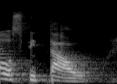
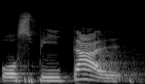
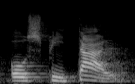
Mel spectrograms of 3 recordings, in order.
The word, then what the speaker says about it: hospital: O que vai mudar é a sua pronúncia, porque em espanhol o L sempre vai ter som de L, nunca vai ter som de U. Então não é hospital, e sim hospital, hospital, certo?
